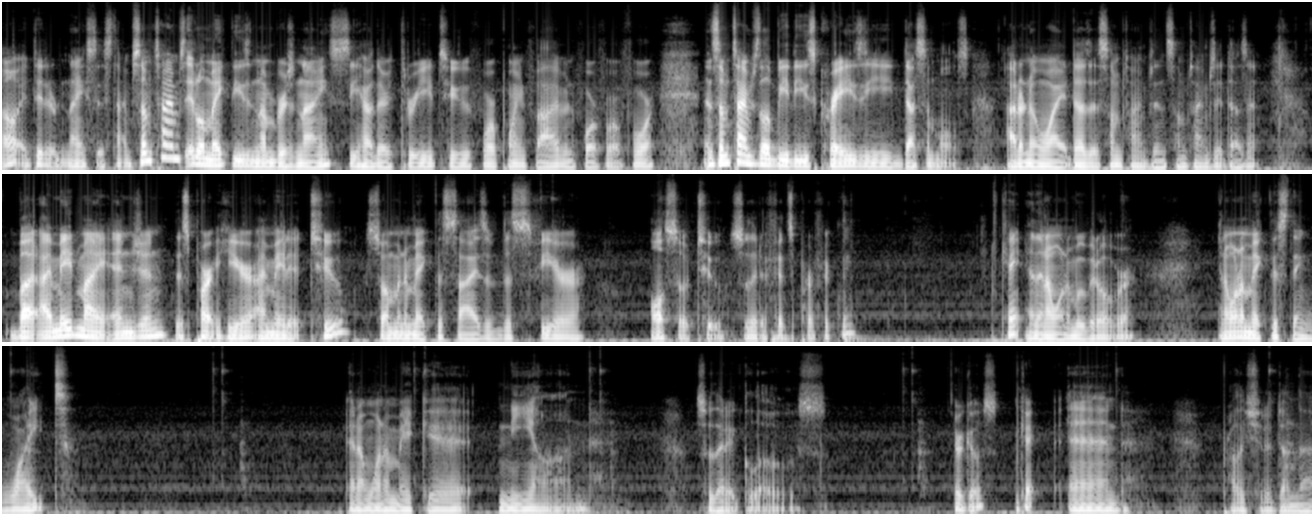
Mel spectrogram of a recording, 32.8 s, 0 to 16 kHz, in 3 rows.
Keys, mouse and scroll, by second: 17.4 2, 18.0 Return.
